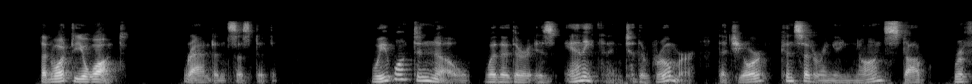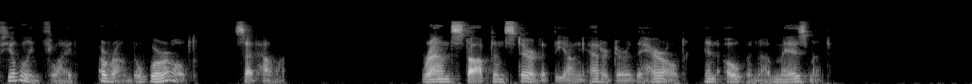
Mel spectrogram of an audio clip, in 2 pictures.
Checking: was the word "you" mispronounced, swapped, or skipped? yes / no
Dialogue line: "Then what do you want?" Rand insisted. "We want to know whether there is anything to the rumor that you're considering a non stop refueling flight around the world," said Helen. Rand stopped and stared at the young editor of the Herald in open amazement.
no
